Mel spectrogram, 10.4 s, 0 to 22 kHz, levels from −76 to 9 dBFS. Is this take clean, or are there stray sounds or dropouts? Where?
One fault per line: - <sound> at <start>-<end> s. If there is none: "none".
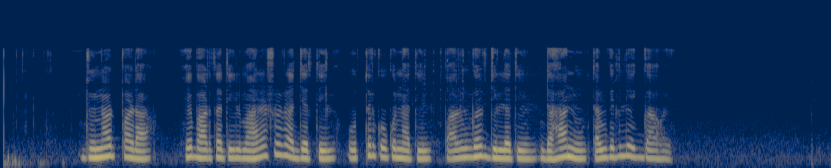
none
